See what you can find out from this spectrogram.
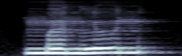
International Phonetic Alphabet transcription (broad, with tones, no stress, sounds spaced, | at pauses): m ɐ˨ n l ɵ˧ n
